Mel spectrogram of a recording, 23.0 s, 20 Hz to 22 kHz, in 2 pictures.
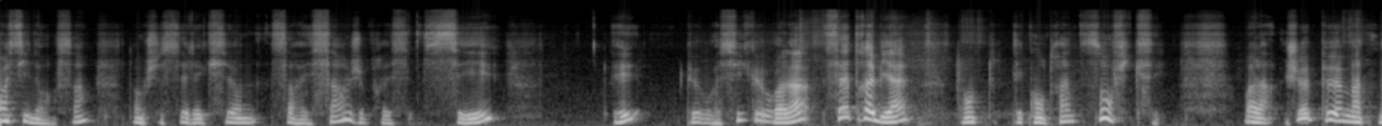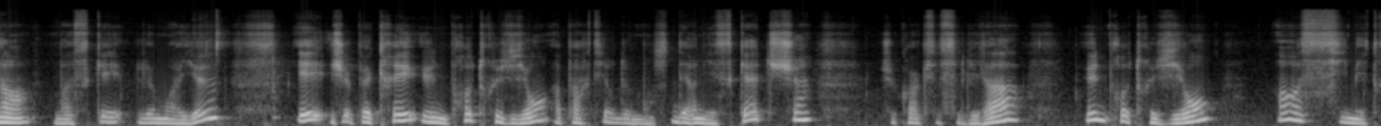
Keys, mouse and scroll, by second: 2.3 click, 3.4 c, 8.9 click, 10.1-11.0 drag, 12.5 click, 13.2 space, 13.9 scroll up 1, 14.6-15.9 drag, 18.7 click, 20.4 click, 22.8 click.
